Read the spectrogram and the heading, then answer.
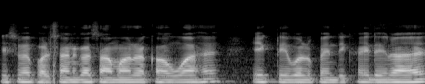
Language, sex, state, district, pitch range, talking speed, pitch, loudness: Hindi, male, Gujarat, Valsad, 105-110 Hz, 180 wpm, 105 Hz, -16 LUFS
